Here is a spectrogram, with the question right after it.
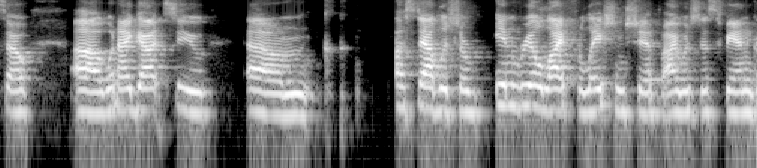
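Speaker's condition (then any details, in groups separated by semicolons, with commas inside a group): No condition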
